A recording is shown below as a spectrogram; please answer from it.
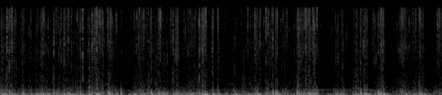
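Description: Fingertips and nails scratch through the many bristly petals of a palm-sized rubber artificial flower held in both hands. The result is a dense, irregular, scratchy rustling with bright crackly bursts over a heavy low rumble, briefly dipping quieter a couple of times before continuing.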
